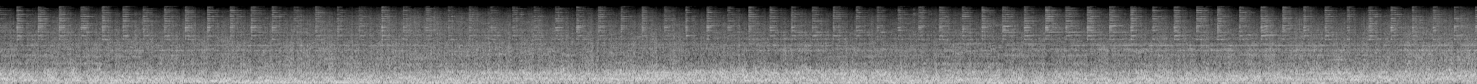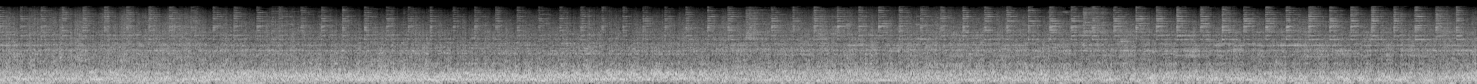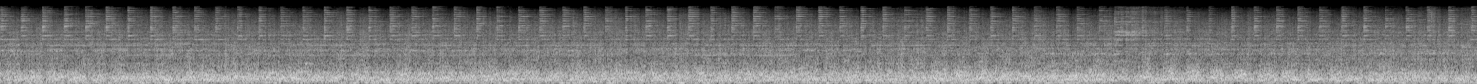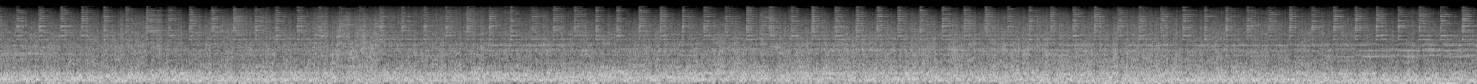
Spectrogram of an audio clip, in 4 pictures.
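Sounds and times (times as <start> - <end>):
crossing warning bells ringing: 0.0 - 59.0
train wheels clacking over rail joints: 0.0 - 59.0.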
